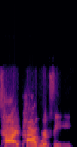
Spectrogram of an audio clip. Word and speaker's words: typography: correctly all right so repeat after me Thai pog ra V now you say it very good and so we put it together and we say typography Thai paw C typography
